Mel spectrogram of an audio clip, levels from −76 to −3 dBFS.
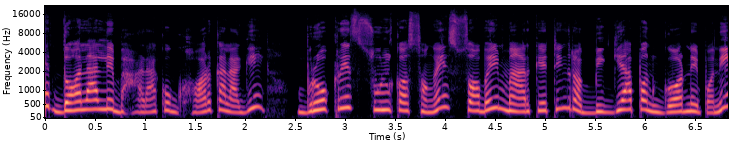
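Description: No technical faults are audible anywhere in the speech recording.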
